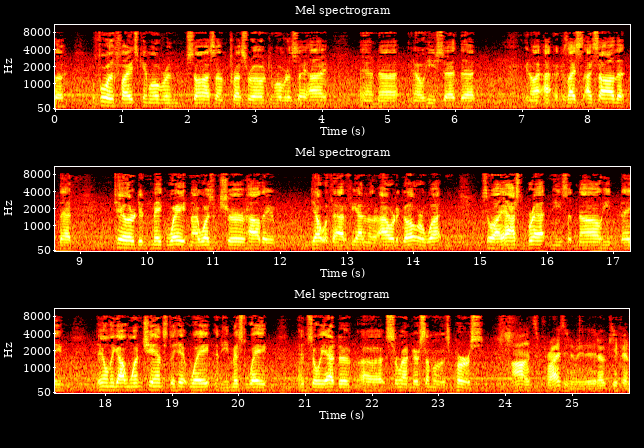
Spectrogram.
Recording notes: This supplementary podcast was compiled of audio recorded on the ride to, at, and ride home from CES MMA 32. This CES event was the first event we covered live in an "official press" capacity.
